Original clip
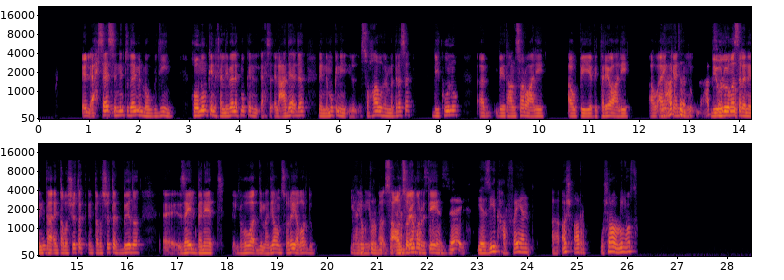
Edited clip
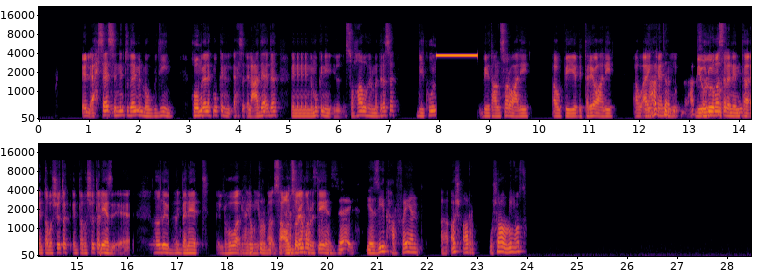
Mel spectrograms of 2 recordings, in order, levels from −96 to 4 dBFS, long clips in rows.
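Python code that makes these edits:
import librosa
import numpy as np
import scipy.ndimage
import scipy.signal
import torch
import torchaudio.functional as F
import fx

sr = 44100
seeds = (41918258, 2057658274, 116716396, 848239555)

y = fx.edit(x, sr, fx.cut(start_s=3.26, length_s=0.55),
    fx.stutter(start_s=5.63, slice_s=0.08, count=4),
    fx.bleep(start_s=8.25, length_s=0.83, hz=3690.0, db=-16.5),
    fx.reverse_span(start_s=15.78, length_s=1.53),
    fx.cut(start_s=18.6, length_s=1.91), tone=tone)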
